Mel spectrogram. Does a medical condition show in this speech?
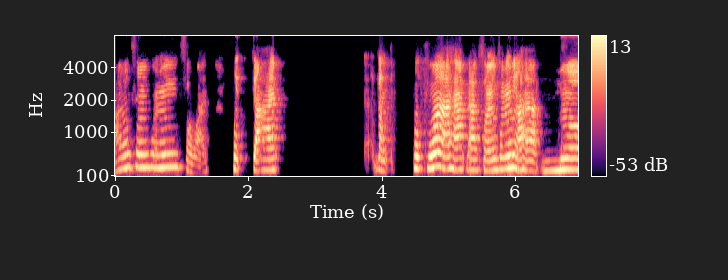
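Yes: Moebius syndrome; paralyzed tongue.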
